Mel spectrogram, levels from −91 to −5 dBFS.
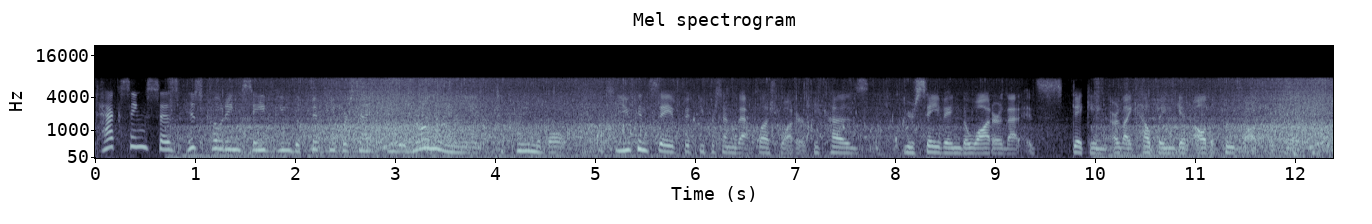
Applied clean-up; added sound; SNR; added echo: none; Ocean; 2 dB; none.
